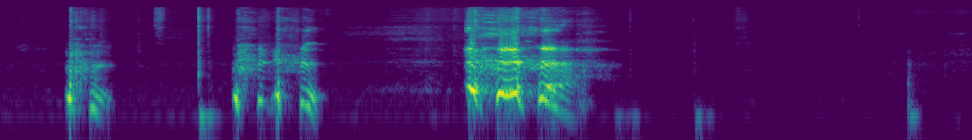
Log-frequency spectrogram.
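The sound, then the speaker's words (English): Hacking coughs from a person with a cold come in a few rough bursts, the longest fit near the middle, followed by faint small clicks and quiet. “Excuse me there, I got a cold. Just had a little hack and fit.”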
